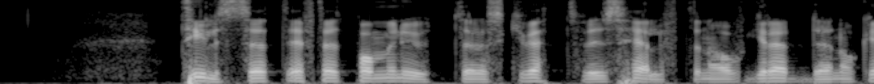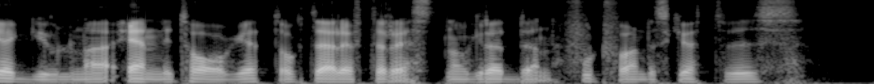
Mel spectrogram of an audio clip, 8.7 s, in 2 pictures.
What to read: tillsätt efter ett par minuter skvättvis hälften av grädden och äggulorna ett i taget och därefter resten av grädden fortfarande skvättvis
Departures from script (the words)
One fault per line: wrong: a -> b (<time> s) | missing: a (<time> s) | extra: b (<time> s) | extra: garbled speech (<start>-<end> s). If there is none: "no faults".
wrong: ett -> en (4.9 s)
